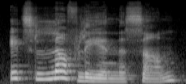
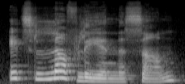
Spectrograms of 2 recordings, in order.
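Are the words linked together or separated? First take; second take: linked; linked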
